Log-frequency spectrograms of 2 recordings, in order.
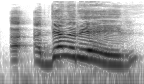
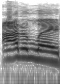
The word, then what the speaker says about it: Adelaide: Adelade. Oh, Adelaide.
